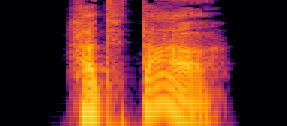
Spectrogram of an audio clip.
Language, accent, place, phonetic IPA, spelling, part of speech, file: German, Germany, Berlin, [ˌhat ˈdaː], hat da, verb, De-hat da.ogg
- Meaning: third-person singular present of dahaben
